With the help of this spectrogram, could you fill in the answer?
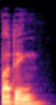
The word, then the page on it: budding: British English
